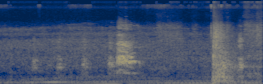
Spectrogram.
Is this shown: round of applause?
no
